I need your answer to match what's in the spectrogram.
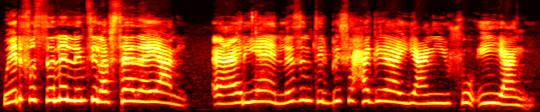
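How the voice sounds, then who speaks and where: A woman's voice: very high voice, racing, a bit bright, no echo. A woman playing a strict, scolding Egyptian mother. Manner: scolding, nagging, insistent.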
